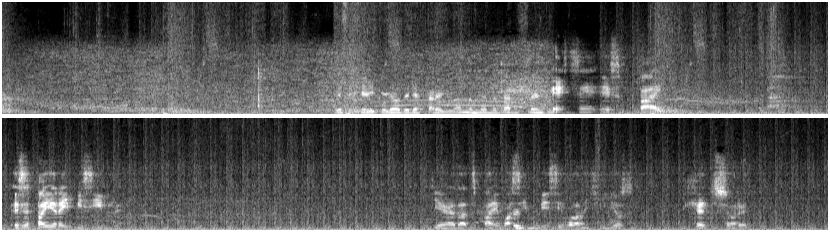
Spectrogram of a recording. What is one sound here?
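A rifle fires a sharp shot.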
